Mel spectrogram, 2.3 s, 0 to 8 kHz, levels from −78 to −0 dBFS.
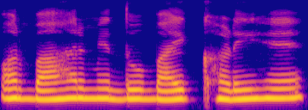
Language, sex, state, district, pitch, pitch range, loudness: Hindi, female, Jharkhand, Ranchi, 210 Hz, 205-220 Hz, -12 LUFS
